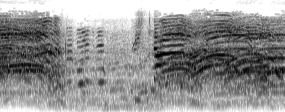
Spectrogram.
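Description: A group of young children shouting together in two loud bursts, the second starting a little past two seconds in.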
